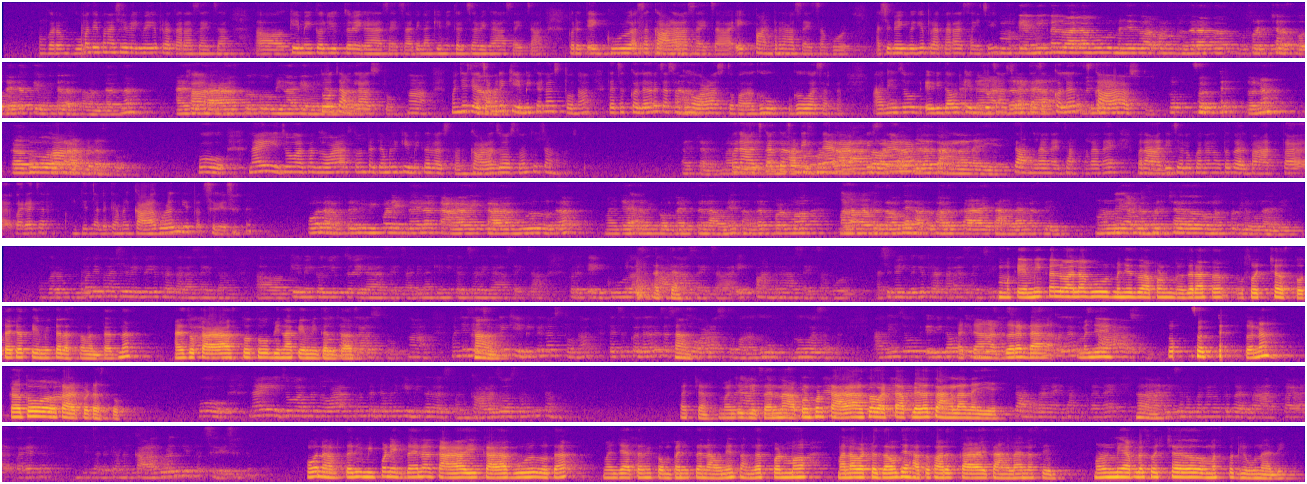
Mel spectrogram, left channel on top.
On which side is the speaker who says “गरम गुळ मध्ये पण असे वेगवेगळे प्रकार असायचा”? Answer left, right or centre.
Left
